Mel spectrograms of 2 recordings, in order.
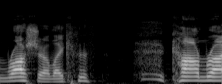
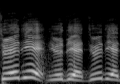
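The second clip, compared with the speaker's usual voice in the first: mock yelling, higher; 5 semitones higher than usual. Retelling a cashier saying a price at the register, imitating a cashier yelling. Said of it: "yelling in my face".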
